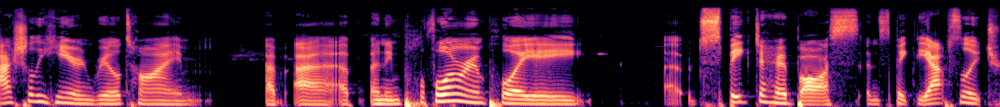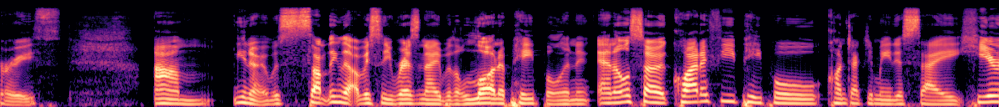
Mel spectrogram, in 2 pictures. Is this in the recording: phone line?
no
